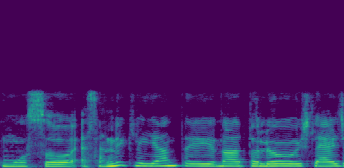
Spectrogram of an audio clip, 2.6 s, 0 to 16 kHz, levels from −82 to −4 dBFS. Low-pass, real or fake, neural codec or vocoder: 7.2 kHz; fake; codec, 16 kHz, 8 kbps, FreqCodec, larger model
